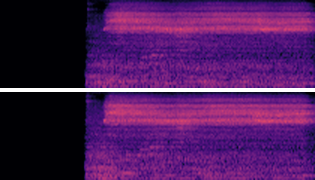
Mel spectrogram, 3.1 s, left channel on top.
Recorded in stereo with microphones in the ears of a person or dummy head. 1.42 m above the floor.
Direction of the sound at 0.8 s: 75° right (ahead or behind).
